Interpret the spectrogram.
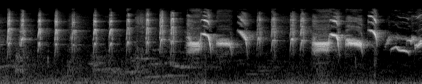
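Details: Wambi kembang mandarin bird singing continuously. A rapid series of evenly spaced chips leads into fluid, swooping whistles that swirl up and down.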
